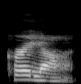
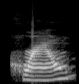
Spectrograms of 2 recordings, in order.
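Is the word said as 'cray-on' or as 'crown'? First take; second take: cray-on; crown. First: It is said as two syllables, cray-on. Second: It is said as one syllable, like crown. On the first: "Or do you pronounce it crayon? ... Cray as in cray, cray, but crayon" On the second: "do you pronounce it crown as in, oh, I know I'm a queen, where's my crown?"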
